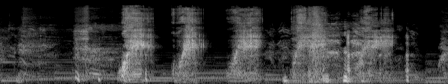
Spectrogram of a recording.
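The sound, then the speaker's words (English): A person imitates the cartoon duck voice of Donald Duck, letting out a string of about five raspy, sputtering quacks in quick succession, fairly loud, with no other talking. “I just hear Donald Duck. When you do that.”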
